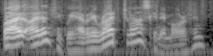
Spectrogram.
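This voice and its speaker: Loyal RAF-style officer, husky, lively intonation, understated and deferential, for a vintage radio war drama. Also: male voice, on the high side, very fast, dry recording, exaggerated voice. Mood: earnest. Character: loyal, respectful male air force officer, frankly understated. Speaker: squadron pilot reporting to his superior.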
